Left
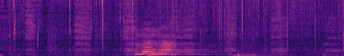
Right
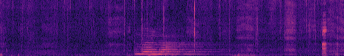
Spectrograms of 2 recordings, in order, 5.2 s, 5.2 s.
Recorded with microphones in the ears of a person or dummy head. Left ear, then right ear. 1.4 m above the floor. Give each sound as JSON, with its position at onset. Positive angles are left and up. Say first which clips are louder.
{"t": 2.0, "sound": "a child speaking", "louder": "left 7 dB", "side_deg": 65, "distance_m": 0.8}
